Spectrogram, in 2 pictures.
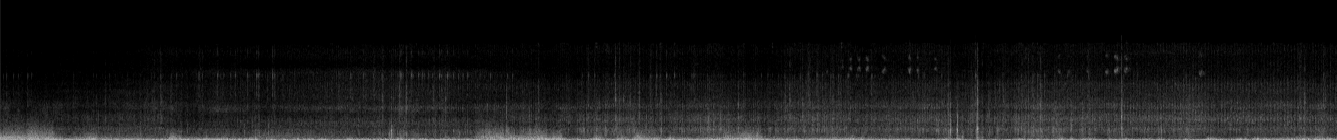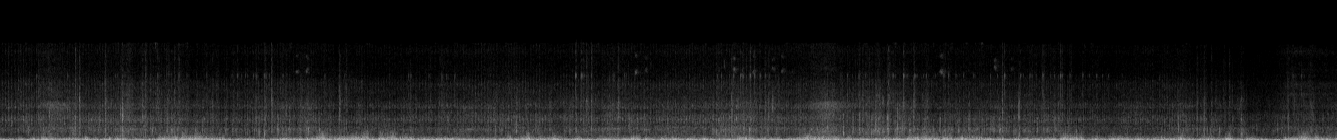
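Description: Wind rushing and buffeting over a helmet-mounted camera's microphone as a mountain bike descends a dirt singletrack, with the tyres rolling over dirt and rocks and scattered short clicks and rattles from the bike.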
